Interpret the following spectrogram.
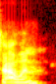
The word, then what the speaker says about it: Samhain: Samhain is pronounced Samhain, also known as All Hallows Eve.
